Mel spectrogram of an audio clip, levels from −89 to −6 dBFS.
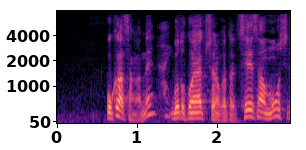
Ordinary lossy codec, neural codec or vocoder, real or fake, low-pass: MP3, 48 kbps; none; real; 7.2 kHz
